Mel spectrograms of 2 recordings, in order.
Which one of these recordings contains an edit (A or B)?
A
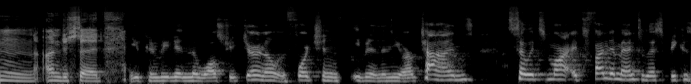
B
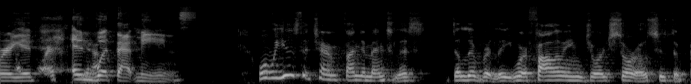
A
